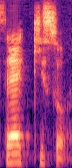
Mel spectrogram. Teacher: Então, esse X tem o som de KS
